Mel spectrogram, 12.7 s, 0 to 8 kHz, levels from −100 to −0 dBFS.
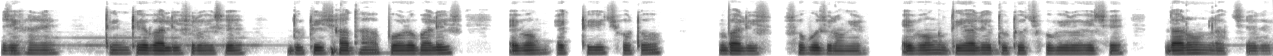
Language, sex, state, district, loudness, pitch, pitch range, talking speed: Bengali, male, West Bengal, North 24 Parganas, -26 LUFS, 110 Hz, 110-115 Hz, 105 wpm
